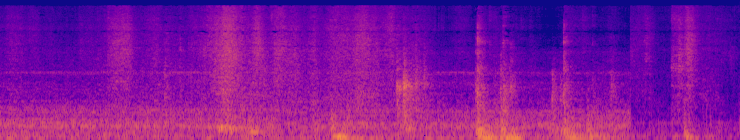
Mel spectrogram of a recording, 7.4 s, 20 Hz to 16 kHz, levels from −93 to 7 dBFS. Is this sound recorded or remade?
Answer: recorded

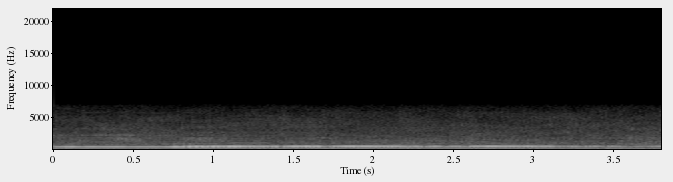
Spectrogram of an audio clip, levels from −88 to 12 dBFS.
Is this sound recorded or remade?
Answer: remade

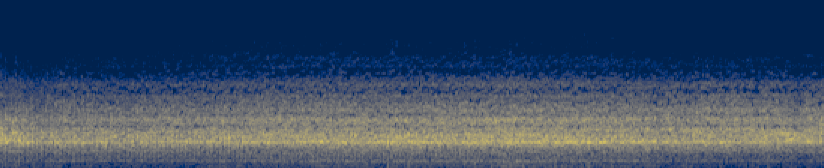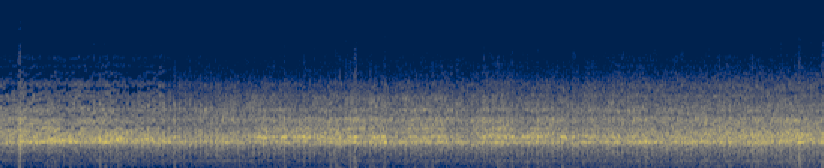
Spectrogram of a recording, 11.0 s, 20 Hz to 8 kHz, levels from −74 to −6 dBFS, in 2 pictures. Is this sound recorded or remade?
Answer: recorded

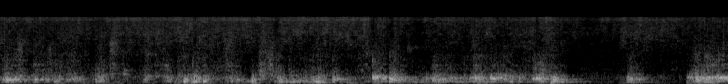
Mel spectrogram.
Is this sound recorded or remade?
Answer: remade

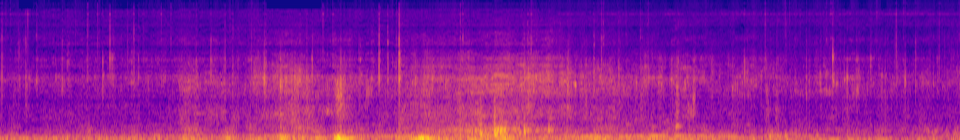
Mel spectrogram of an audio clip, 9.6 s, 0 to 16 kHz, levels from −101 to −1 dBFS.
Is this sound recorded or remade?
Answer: remade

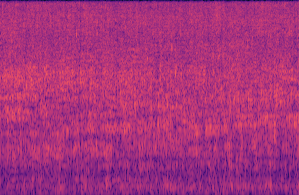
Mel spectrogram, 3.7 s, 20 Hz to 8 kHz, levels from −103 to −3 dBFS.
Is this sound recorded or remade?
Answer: recorded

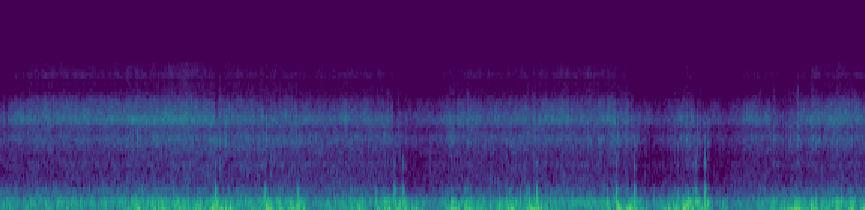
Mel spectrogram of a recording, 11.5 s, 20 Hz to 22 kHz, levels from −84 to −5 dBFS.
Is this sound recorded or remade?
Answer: recorded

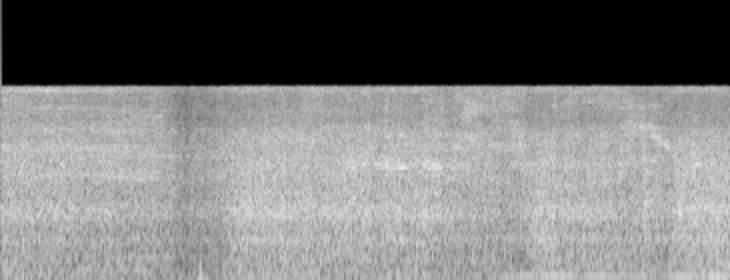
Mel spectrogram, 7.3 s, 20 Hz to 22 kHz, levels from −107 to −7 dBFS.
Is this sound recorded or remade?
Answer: recorded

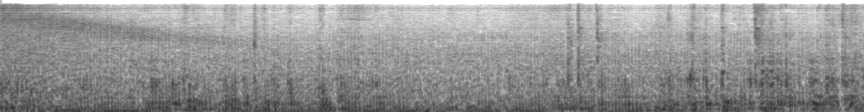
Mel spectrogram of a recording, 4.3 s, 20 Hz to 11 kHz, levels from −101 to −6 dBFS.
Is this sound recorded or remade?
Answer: remade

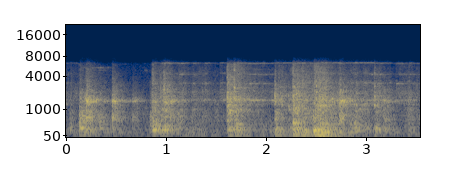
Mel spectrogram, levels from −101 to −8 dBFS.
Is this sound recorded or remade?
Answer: recorded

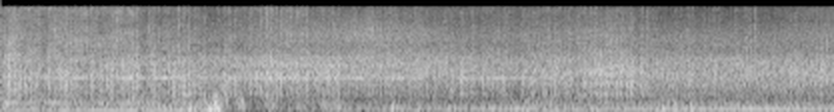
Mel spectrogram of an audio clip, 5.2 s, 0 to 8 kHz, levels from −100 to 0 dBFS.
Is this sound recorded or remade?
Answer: recorded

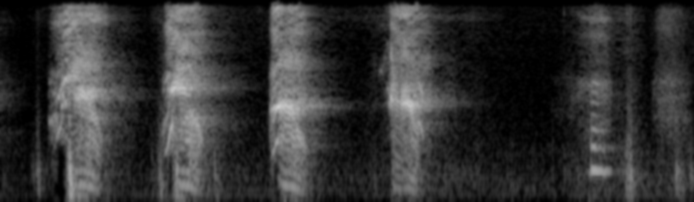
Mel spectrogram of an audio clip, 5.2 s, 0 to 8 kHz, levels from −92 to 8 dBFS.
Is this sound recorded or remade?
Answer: recorded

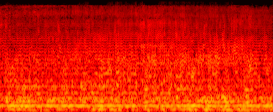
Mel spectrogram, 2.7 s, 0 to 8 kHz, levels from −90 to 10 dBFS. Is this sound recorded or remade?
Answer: remade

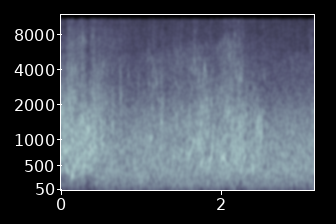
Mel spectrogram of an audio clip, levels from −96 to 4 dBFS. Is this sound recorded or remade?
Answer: recorded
